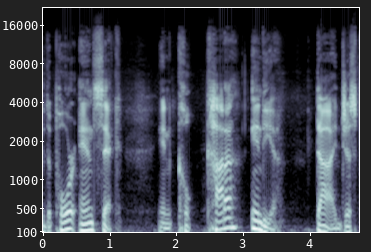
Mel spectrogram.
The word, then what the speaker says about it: Kolkata: of service to the poor and sick in Kolkata, India died just 5 days after Diana? Say that location one more time. Didn't sound right. Kolkata. Kolkata.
